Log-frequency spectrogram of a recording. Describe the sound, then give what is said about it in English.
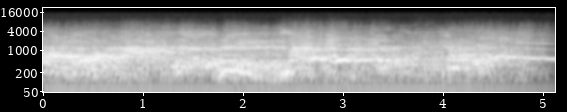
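A deep, rasping monster roar, the King Kong Roar effect used as a vocalization of an abominable snow monster in a stop-motion Christmas special, sustained and loud for several seconds with a couple of swelling growls. “That was the Abominable Snow Monster, aka the Bumble, from the old stop-motion Christmas special Rudolph the Red-Nosed Reindeer. One of the Bumble's vocalizations is a sound effect called the King Kong Roar.”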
